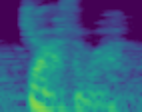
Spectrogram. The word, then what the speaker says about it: Jothua: Jothua. He's gonna lisp. Great name. One of the best I've heard so Wow, that's great. I don't have a lisp that's just how you say it.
